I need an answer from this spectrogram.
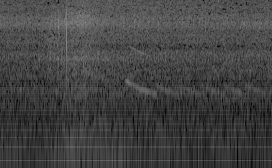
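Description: Low, steady rumble of an idling vehicle engine, with a sharp click about a second in. From about halfway there is a run of six short falling whistles, roughly two a second.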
